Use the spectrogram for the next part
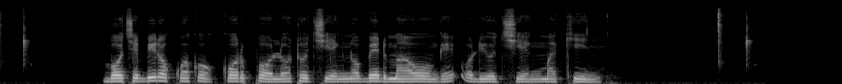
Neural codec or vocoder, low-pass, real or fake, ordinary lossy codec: none; 14.4 kHz; real; none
